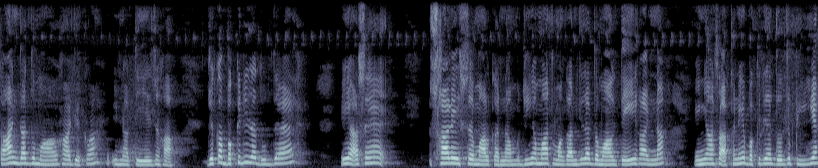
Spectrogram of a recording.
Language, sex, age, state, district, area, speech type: Dogri, male, 45-60, Jammu and Kashmir, Jammu, urban, spontaneous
